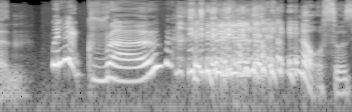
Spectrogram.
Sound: all laugh

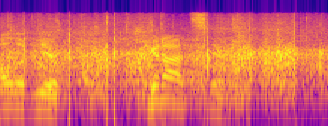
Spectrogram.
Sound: applause

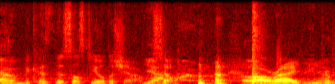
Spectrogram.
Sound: laugh

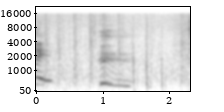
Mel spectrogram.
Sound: inhales deeply

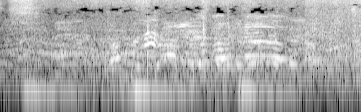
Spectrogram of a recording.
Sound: crowd Sounds

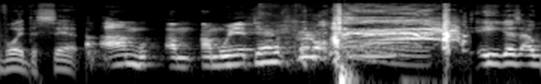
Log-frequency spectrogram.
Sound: gurgles

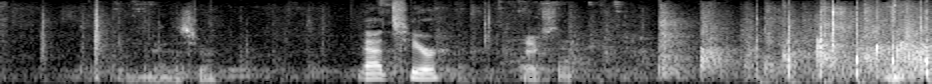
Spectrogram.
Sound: applause

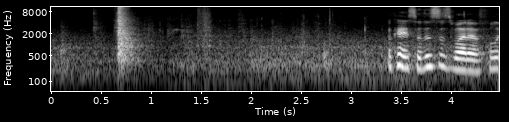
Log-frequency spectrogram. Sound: storage lock opening

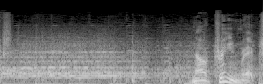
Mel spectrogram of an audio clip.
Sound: steam train sounds

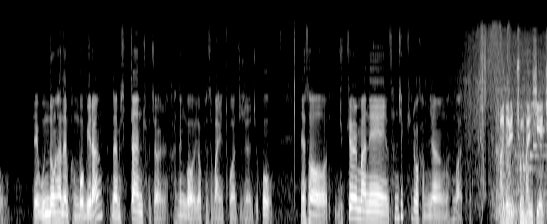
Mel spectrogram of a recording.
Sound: voiceover

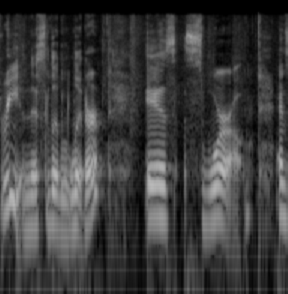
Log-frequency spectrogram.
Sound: none

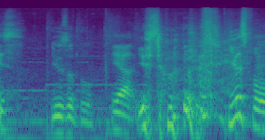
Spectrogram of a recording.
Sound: laughs

